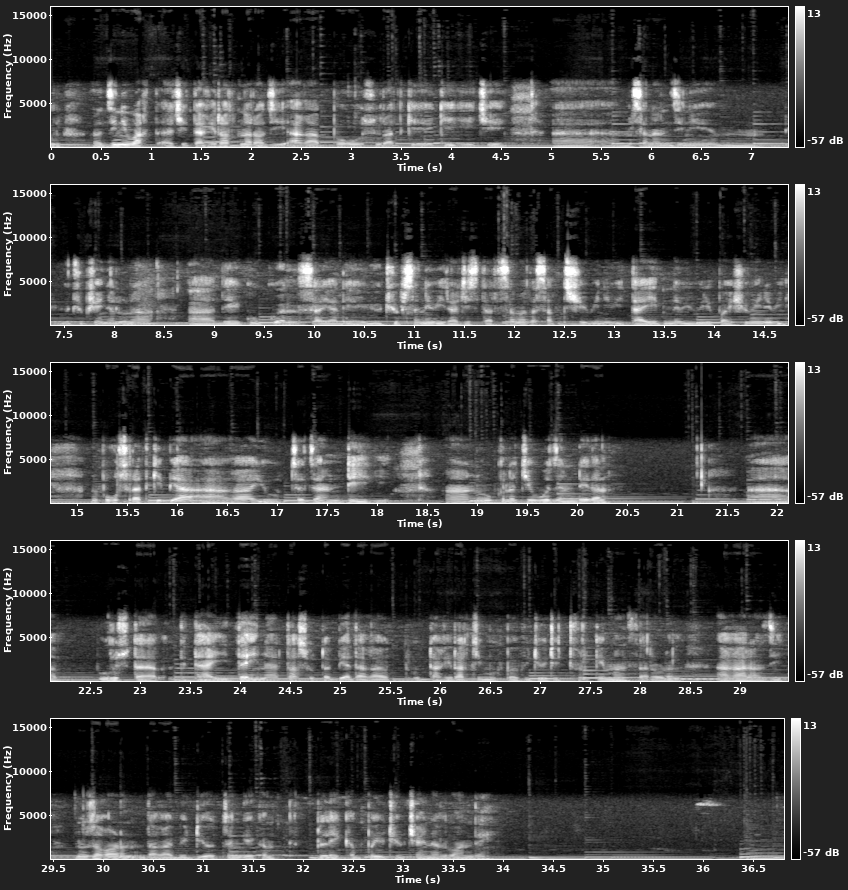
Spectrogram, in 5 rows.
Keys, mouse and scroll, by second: 2.9 click, 2.9 click, 29.6 click.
